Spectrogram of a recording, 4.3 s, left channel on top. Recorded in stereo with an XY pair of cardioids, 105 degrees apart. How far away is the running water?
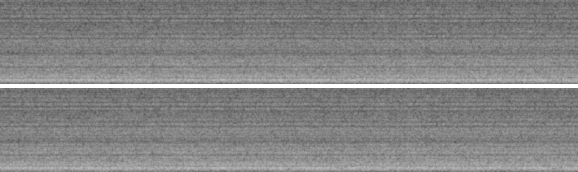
About 1.5 m.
